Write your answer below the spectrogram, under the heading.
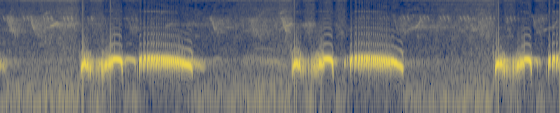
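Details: Spotted dove calling on a recording made for luring spotted doves in hunting: a loud, low hoarse phrase of short clipped notes and a drawn-out coo, repeated about every two seconds. Faint high chirps from other birds.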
